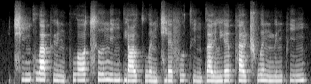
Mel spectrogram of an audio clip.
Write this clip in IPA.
t͡ɕʰ i˧˥ ŋ x w ä˥˩ pʰ y˨˩ n pʰ w ɔ˧˥ t͡sʰ ɹ̩˧˥ n̪ i˧˥ ŋ t̪ j ɑ˧˥ ʊ̯ t̪ʰ w ə˨˩ n t͡ɕ j ɛ˧˥ f u˧˥ t̪ʰ i˨˩ ŋ t̪ a˥˩ ɪ̯ l j ɛ˥ pʰ a˥˧ ɪ̯ ʈ͡ʂʰ w ə˥˩ n m y˧˥ n pʰ i˧˥ ŋ

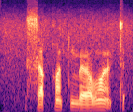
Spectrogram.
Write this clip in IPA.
s ə q õ t m œ lˠ œ̃ t

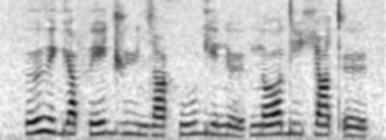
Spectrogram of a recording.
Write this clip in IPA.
ɵ ð e ɡʲ ɑ f e d͡ʒ y n z ɑ x u ɡʲ e n ø | n ɔ d i ç ɑ tʼ ø

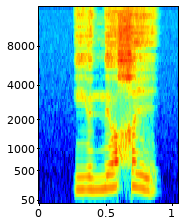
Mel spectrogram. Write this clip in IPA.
j y mʲ o χ i

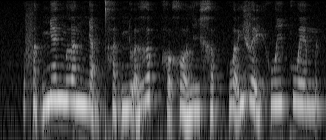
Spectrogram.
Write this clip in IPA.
f ə̰˧˨ n ɲ e˧ ŋ l ə˧ n ɲ a̰˧˨ n t̪ʰ ə̰˧˨ n ɲ ṵ˧˨ ə̯ ɣ ə˦˥ p̚ h o̰˧˨ x o˧˩ l i̤˨˩ x ə˨˩ p̚ h w ə̰˧˥ j v ḛ˧˨ j h w i˨˦ k w e˧ m

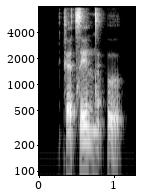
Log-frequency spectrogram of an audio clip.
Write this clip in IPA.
k ɛ t͡s e n d ɛ̃ ʔ ʊ

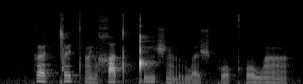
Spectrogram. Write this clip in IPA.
k œ˦ ǀ ʏ˦ tʼ ɐ̃˨ lʲ χ a˦ t ǃ ĩ˦ ʃ ɐ̃˨ r w œ˨ ʃ k o˨ kʰ o˦ w ɐ̃˦˨

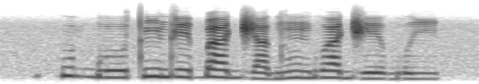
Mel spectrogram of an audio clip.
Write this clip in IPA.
kʷ a˦ ɡ͡b oː˨ t ĩ˦ d e˦ ɓ a˦ d͡ʒ a˨ d ũ˦ ɡʷ aː˦ d͡ʒ eː˨ ɡʷ iː˨

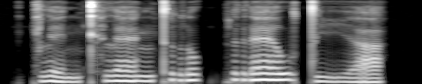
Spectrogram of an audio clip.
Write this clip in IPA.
k l e˨˩ n kʰ l ɛː˧ ŋ t r o˥˩ k̚ p r ɛː˥˩ w t i˨˩ a̯

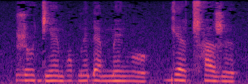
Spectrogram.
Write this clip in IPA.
ʐ ʊ d͡ʑ ɛ̃ b ɔ b ɛ̃ ɗ æ m ɛ̃ ŋ ɔ̃ | ɡʲ æ ʈ͡ʂʰ a ʐ ə̃

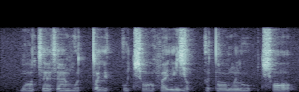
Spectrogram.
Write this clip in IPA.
b ɑ̃ t͡s ɛ̃ s æ̃ v ʊ tː ɒ lʲ ʌ kː u t͡ɕʰ ɑ̃ f æ lʲ ɛ̃ ʑ ʌ kː ə t ɑ̃ b ə̃ l u | t͡ɕʰ ɒ

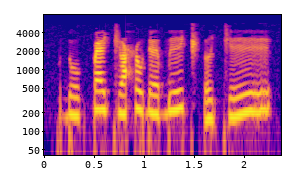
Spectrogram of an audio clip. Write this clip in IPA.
ɗ o k͡p æ c ə ħ u ɗ ɛ ɓ e t͡ʃʼ ə c e

